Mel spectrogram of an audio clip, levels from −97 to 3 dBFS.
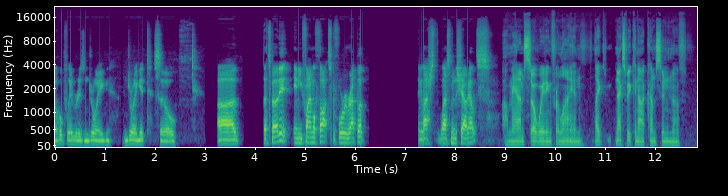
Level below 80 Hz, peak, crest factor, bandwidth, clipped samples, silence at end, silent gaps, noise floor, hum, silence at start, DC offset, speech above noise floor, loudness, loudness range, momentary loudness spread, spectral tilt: -54 dBFS; -6 dBFS; 18 dB; 19 kHz; under 0.1%; 0.25 s; 3.01-3.24 s, 3.77-4.16 s, 6.29-7.26 s; under -90 dBFS; none; 0 s; under 0.1%; over 67 dB; -22 LUFS; 3 LU; 13 LU; -3.5 dB/octave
